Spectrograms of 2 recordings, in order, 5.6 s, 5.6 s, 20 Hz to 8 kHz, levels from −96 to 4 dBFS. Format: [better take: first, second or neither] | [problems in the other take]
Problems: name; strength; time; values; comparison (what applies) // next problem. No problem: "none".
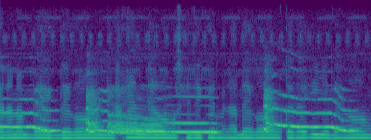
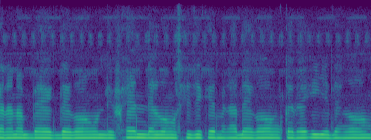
second | background sound (Dog); 3 dB above the speech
